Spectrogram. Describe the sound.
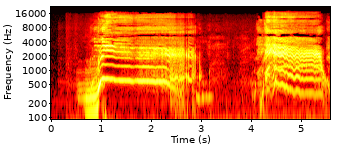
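A person imitates a cat with two long, drawn-out meows, the first rising and held for about two seconds, the second after a brief pause, loud with strong harmonic tone.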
